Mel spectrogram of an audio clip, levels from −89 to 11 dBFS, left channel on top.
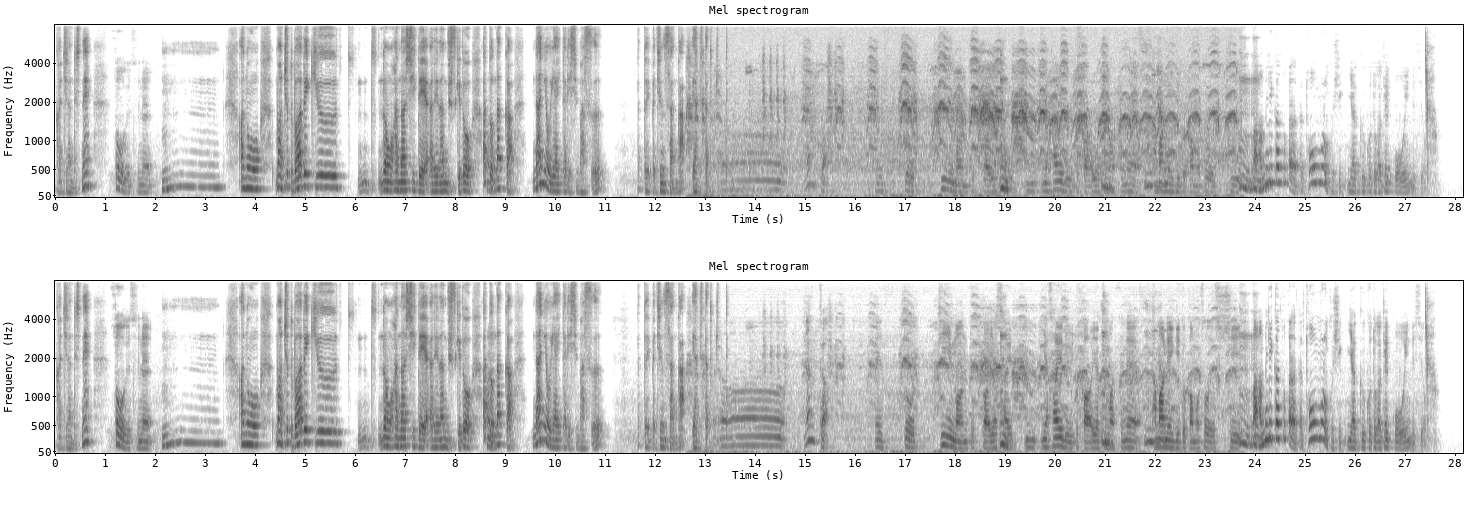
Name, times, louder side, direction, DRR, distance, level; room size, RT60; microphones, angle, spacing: voice 1, 0.0-1.0 2.1-10.9 11.8-12.8 18.9-19.1 20.9-21.1 21.8-22.3 23.7-24.2 27.4-27.6, equal, ahead, 0.4 m, -29 dB
voice 2, 1.2-2.0 8.6-8.8 13.2-14.6 15.0-15.5 16.4-16.6 17.0-27.5, right 7 dB, 75° right, 0.3 m, -33 dB
Bird vocalization bird call bird song / Gull seagull, 12.6-23.7, left 9 dB, 80° left, 0.4 m, -34 dB
2.9 x 2.2 x 3.9 m
head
